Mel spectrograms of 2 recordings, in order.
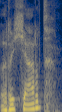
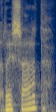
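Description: First: The name is pronounced the German way. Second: The name is pronounced the Polish way. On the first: This is the name as used after moving. "when we moved to Germany, so it changed to Richard" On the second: This is the name as given at birth. "I'm born as Richard, because I'm born in Poland"

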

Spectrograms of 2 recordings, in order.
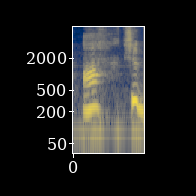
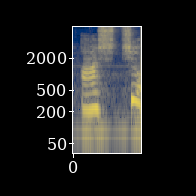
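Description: First: An h sound follows the first vowel. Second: A sh sound follows the first vowel. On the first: The speaker calls it wrong. "H yerine ş harfi kullanacağız" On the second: The speaker calls it right. "H yerine ş harfi kullanacağız"

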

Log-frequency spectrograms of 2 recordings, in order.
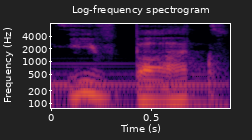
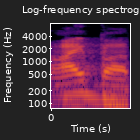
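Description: First: The first syllable sounds like 'eve'. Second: The first syllable sounds like 'eye'. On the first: The speaker calls it wrong. "not Evebot" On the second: The speaker calls it right. "it's Ibot"

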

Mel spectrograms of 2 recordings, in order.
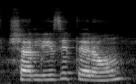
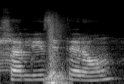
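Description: Both takes have the same delivery.

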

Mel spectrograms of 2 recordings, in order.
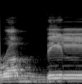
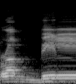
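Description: Both takes have the same delivery.

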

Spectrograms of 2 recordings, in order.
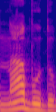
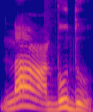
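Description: First: No throaty consonant is heard in the middle. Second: A throaty ain is heard in the middle. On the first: The speaker calls it wrong. "আইনটি বাদ দিয়ে ফেলে" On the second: The speaker calls it right. "না বুদু বলতে হবে"

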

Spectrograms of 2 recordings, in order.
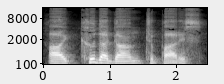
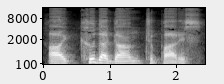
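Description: First: 'Could have' is reduced to 'coulda'. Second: 'Could have' is reduced to 'coulda'.

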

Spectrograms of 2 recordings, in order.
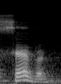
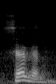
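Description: The two takes are said the same way.

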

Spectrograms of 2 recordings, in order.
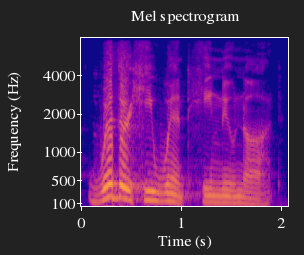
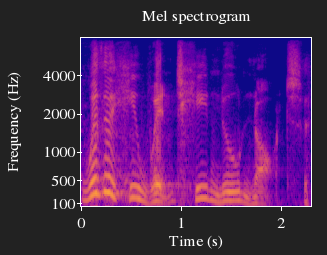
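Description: First: It is read in the speaker's normal American accent. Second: It is read in a put-on British accent. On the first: "I don't think I can do it through the whole thing" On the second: "I should read this with a British accent"

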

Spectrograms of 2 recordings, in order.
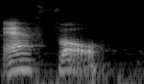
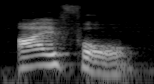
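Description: First: The name is pronounced the French way. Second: The name is pronounced the English way.

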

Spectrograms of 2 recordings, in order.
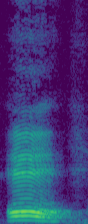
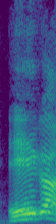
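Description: First: The vowel is slightly closed and rounded. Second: The vowel is open and relaxed. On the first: The speaker calls it right. "살짝 닫힌 애거든요" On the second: The speaker calls it wrong. "에가 아닌"

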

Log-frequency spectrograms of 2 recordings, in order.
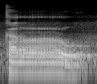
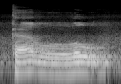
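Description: First: The doubled r is said with a bouncing trill. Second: The doubled r is held smoothly without bouncing. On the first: The speaker calls it wrong. "jangan sampai ada bunyi karru" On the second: The speaker calls it right. "jangan dibaca dengan mantulan"

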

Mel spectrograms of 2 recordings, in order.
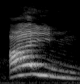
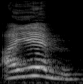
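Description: First: It is said as one short joined syllable. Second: It is said as two separate syllables. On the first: "Kısası. ... ay'm diye okunur" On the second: "I am diye okunur"

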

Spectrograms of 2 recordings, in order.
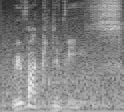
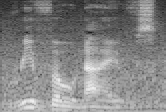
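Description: First: Knives is said with every letter sounded out. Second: Knives is said normally as one syllable.

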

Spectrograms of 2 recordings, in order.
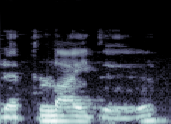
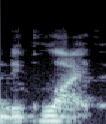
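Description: First: The word is sounded out letter by letter. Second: The word is said with natural English pronunciation. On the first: "replied라고 외웠겠지" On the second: "발음할 땐 replied"

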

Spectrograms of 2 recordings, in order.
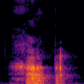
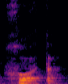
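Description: First: The first vowel is a central, open a. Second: The first vowel is a back, o-like vowel. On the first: This is how the local dialect says it. "звук «а» середнього ряду" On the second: This is how Dnieper-area dialects say it. "а не заднього, як у надніпрянських діалектах"

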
